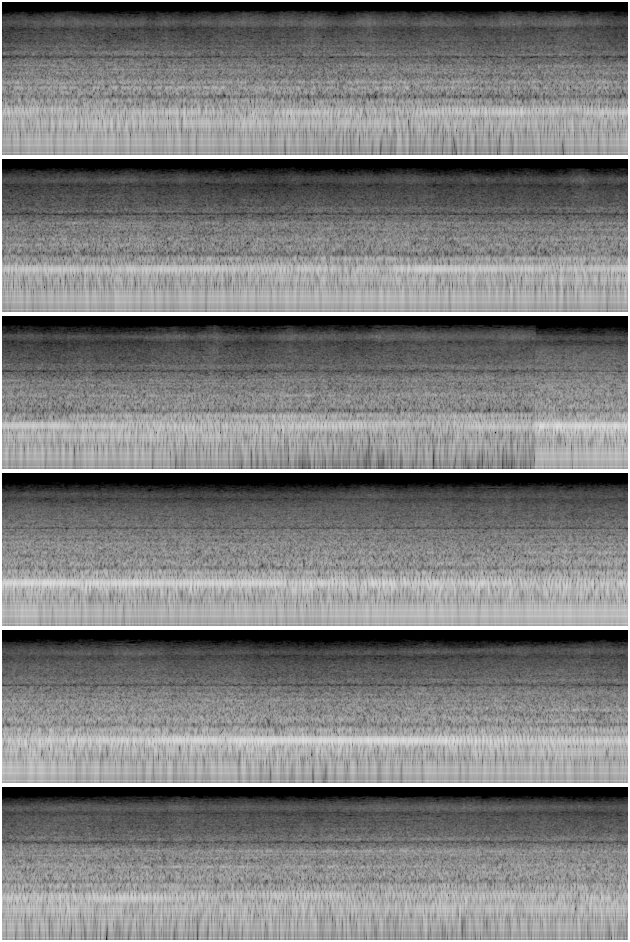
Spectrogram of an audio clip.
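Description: Snowblower loaders' diesel engines and blowers running steadily at work. The sound jumps suddenly louder about halfway through.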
